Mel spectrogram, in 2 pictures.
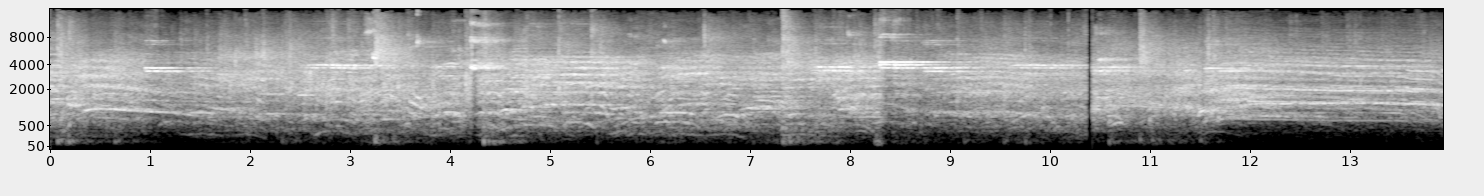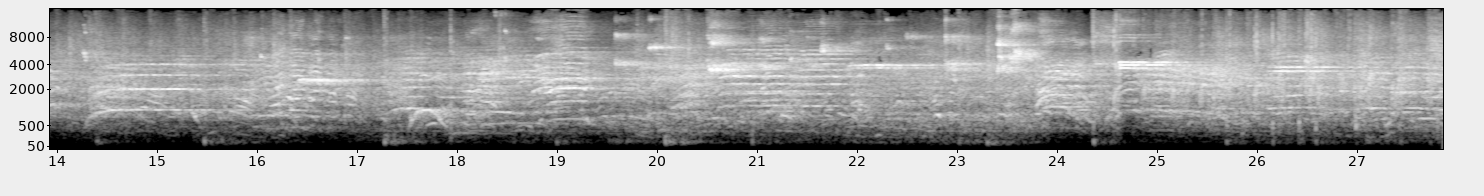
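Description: Girls and young women shout and cheer in a large echoing gym.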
